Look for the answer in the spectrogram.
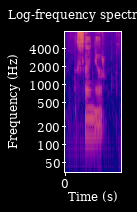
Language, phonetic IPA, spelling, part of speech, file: Polish, [ˈsɛ̃ɲɔr], senior, noun, LL-Q809 (pol)-senior.wav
